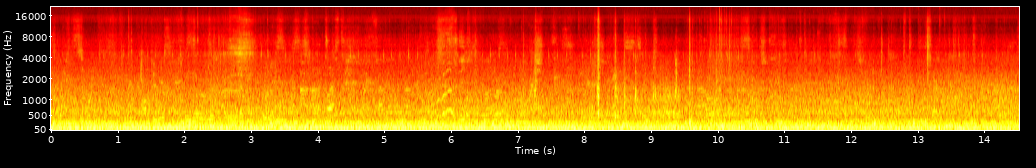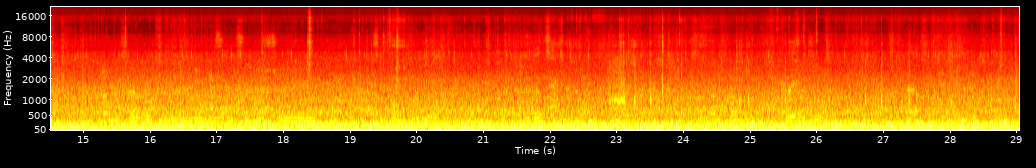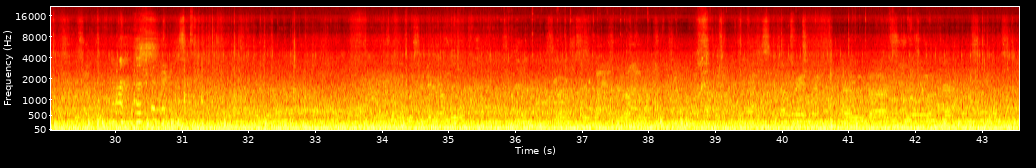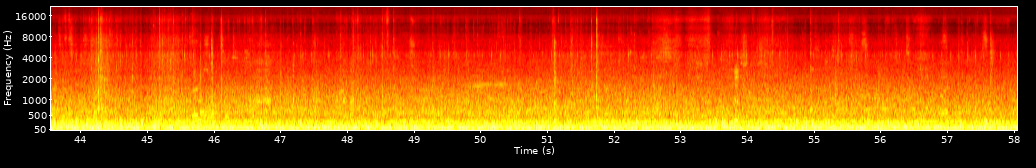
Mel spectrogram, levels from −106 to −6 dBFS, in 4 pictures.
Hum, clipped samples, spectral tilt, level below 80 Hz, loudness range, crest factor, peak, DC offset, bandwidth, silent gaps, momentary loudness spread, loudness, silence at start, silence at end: none; under 0.1%; -7.5 dB/octave; -30 dBFS; 1 LU; 16 dB; -6 dBFS; under 0.1%; 16.5 kHz; none; 1 LU; -23 LUFS; 0 s; 0 s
